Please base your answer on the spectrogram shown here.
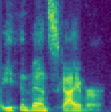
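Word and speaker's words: Ethan Van Sciver: is it shiver or shiver or if i pronounce his last name correctly it's skyver ethan sky scriber there we go ethan van skyver um so and and it correct me if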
